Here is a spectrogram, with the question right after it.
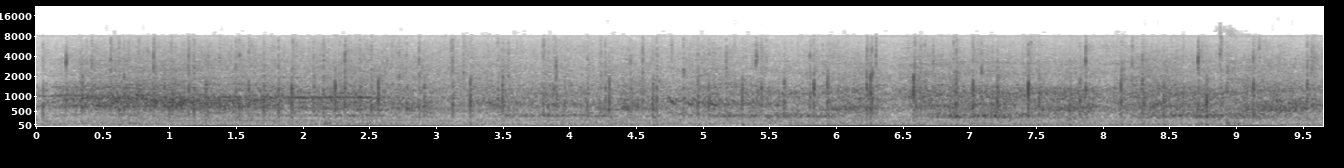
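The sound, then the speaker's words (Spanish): A large gathered crowd shouts the name of Isabel Díaz Ayuso and cheers continuously, with scattered clapping cutting through the steady roar. The noise stays loud and dense throughout, and no single voice stands out. “Gritos ahora de Ayuso entre la gente concentrada.”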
